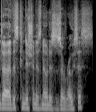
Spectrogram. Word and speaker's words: xerosis: And this condition is known as xerosis. It's spelled with an X. Xerosis, pretty cool.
